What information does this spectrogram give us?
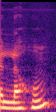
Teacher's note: हा के आवाज हलक के सबसे नीचे से आएगी · ہا کی آواز حلق کے سب سے نیچے سے آئے گی. لہم میم کو شیک نہیں کرنا ہے.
